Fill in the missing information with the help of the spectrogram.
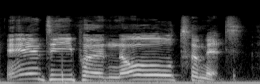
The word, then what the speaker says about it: antepenultimate: Antipanopinet. Oh, I got screwed. – Not even close. Read the actual thing. Read the actual. – Antipanopinet. It's a tongue twister. Antepenultimate. – Yeah, now, one thing I want to know is it's A-N-T-E-E and then P-I.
